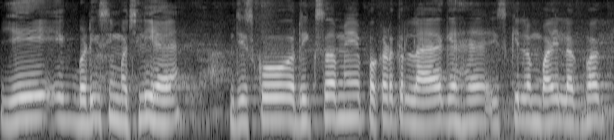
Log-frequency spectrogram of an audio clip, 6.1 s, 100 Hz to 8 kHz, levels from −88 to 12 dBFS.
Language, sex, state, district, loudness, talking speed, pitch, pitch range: Hindi, male, Chhattisgarh, Rajnandgaon, -15 LUFS, 175 wpm, 185 Hz, 175-195 Hz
